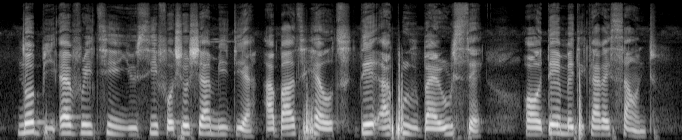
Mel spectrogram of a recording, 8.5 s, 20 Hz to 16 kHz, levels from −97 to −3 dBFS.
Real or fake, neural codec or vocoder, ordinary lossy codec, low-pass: real; none; none; 14.4 kHz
